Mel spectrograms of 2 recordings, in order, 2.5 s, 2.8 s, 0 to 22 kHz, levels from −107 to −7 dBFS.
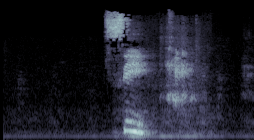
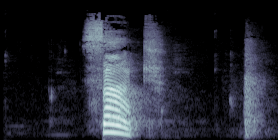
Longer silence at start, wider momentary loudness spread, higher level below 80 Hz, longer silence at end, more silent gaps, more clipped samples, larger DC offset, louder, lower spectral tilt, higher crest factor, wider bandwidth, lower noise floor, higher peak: first, 1.05 s vs 0.85 s; second, 14 LU vs 26 LU; about the same, -80 dBFS vs -78 dBFS; first, 0.6 s vs 0.25 s; neither; neither; neither; second, -32 LUFS vs -20 LUFS; second, -1.5 dB/octave vs -3.5 dB/octave; about the same, 22 dB vs 24 dB; first, 16 kHz vs 14.5 kHz; about the same, -79 dBFS vs -80 dBFS; second, -16 dBFS vs -2 dBFS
